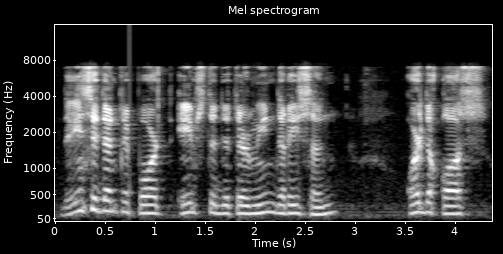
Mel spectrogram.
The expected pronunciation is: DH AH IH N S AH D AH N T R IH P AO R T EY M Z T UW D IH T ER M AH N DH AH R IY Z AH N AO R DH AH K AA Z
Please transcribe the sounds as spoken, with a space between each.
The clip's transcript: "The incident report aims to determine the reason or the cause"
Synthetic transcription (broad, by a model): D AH IH N S AH D AH N T R IH P AO R T EY M S T UW D IH T ER M AH N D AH R IY S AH N AO R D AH K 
